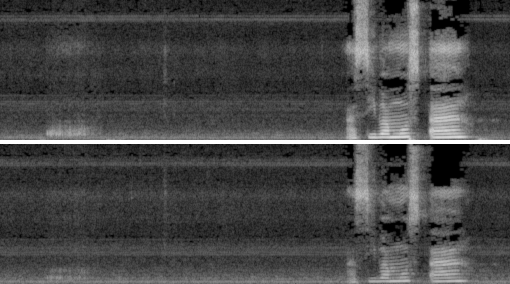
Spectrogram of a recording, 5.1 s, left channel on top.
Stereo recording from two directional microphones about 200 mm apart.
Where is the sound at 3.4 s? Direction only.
35° left (ahead or behind).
